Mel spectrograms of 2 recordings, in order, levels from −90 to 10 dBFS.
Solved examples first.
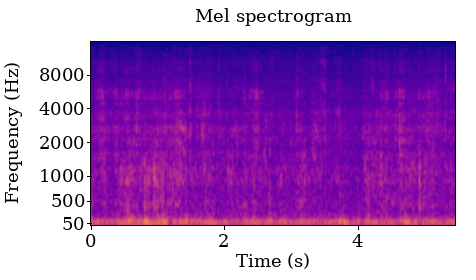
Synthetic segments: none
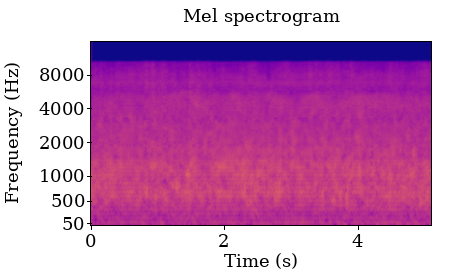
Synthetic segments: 0.0-5.1

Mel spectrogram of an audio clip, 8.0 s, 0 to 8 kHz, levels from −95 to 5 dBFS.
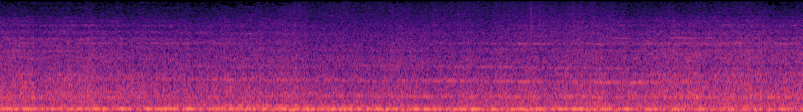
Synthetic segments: none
